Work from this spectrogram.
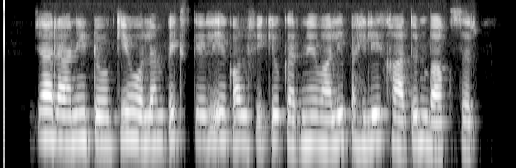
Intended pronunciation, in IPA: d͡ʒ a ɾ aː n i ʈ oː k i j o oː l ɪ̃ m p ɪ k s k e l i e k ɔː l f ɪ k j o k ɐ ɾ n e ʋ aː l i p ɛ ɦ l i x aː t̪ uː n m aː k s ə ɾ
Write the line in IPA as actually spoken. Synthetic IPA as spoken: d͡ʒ a ɾ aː n i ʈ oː k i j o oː l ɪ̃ m p ɪ k s k e l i e k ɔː l f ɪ k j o k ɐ ɾ n e ʋ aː l i p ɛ ɦ l i x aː t̪ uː n b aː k s ə ɾ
